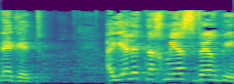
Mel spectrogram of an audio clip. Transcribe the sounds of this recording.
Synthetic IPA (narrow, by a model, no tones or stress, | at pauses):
neɡed | hajelednaχmiasveːʁbi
